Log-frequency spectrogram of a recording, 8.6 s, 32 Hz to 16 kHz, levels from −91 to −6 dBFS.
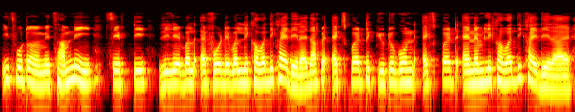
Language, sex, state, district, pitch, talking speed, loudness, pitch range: Hindi, male, Uttar Pradesh, Saharanpur, 155 Hz, 180 wpm, -16 LUFS, 150-170 Hz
